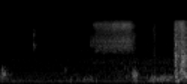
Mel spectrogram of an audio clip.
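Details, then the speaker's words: Low steady hum, rising airy hiss of a delivered breath, pause, then sharp puff of release from a man's home ventilator while he speaks; home mechanical ventilator breath cycle. "My name is. That noise you hear is my ventilator."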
